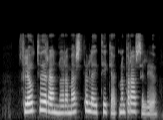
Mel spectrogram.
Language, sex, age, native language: Icelandic, female, 40-49, Icelandic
